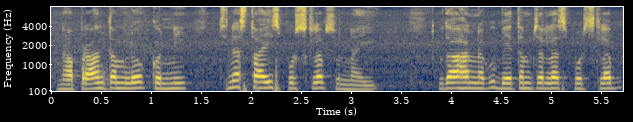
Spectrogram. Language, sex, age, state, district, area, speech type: Telugu, male, 18-30, Andhra Pradesh, Nandyal, urban, spontaneous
